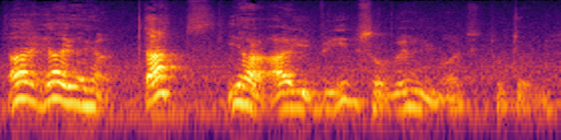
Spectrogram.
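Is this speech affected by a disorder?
Yes: cerebral palsy; whole body affected.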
